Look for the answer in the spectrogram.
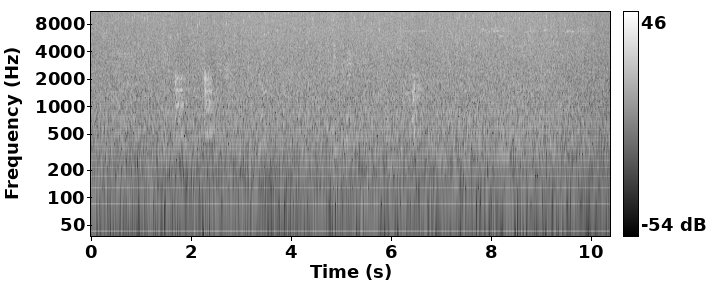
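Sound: flowing river water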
